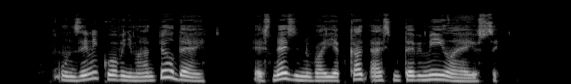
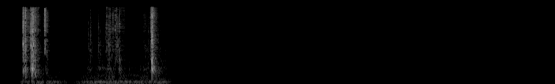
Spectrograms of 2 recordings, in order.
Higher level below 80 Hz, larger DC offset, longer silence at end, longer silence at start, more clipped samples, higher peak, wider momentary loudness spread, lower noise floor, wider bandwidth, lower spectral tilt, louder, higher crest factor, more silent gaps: about the same, -74 dBFS vs -72 dBFS; neither; second, 0.75 s vs 3.95 s; first, 0.55 s vs 0.2 s; neither; about the same, -6 dBFS vs -8 dBFS; second, 10 LU vs 16 LU; first, -73 dBFS vs -58 dBFS; second, 11.5 kHz vs 15.5 kHz; first, -5.5 dB/octave vs 1.5 dB/octave; first, -23 LUFS vs -30 LUFS; second, 16 dB vs 32 dB; neither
